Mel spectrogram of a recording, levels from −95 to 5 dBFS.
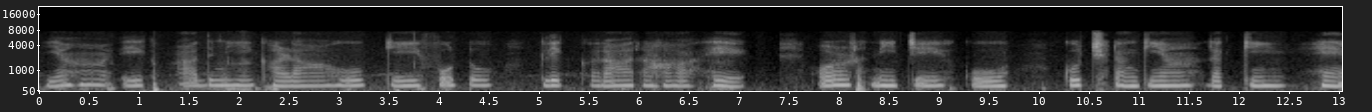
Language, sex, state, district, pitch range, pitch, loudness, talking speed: Hindi, female, Bihar, Begusarai, 205-225 Hz, 215 Hz, -35 LUFS, 80 wpm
